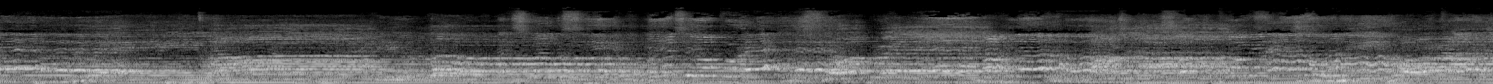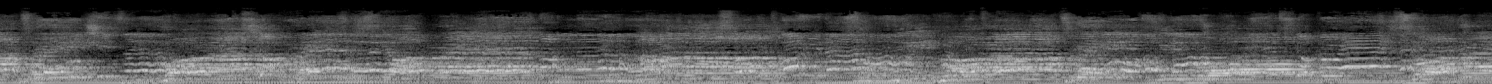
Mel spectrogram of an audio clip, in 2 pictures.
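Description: A gospel worship team singing a praise song together, a lead voice over group harmonies, with the line 'so we pour out our praise to you only', over a sustained instrumental backing.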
